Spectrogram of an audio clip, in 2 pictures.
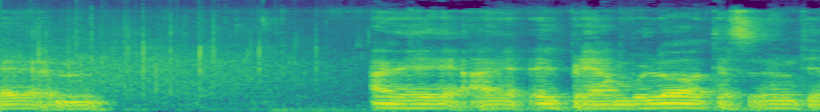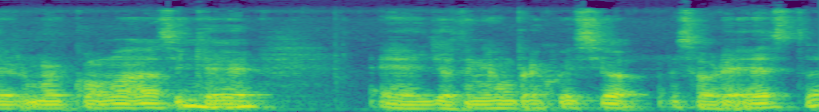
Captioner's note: applause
